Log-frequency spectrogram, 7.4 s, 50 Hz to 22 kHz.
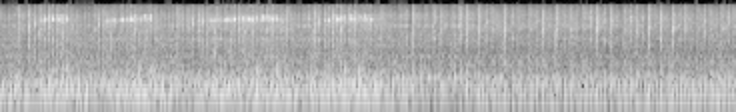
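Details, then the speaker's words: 1974 Harley XLH Ironhead Sportster V-twin, cold first start after sitting for years, ether used, about 90% choke: uneven, lumpy idle with a ragged, stumbling beat that won't settle; rough running, owner suspects the butterfly carb needs a rebuild. "So, it runs. Doesn't run the best, but it does run. Probably needs a carb rebuild."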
